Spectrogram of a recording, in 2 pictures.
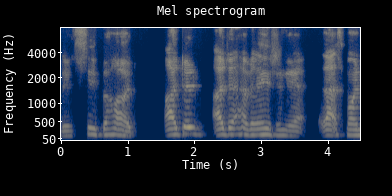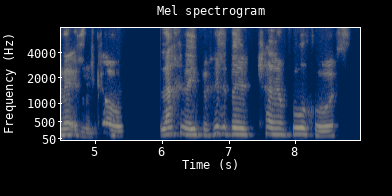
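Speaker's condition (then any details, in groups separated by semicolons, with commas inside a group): Cerebral palsy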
